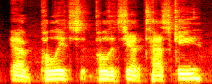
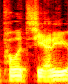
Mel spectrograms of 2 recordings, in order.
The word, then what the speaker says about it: Poliziotteschi: I also want to Poliziotteschi. If you could just dub that over me saying Polizietti earlier, mispronouncing it, that'd be awesome.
